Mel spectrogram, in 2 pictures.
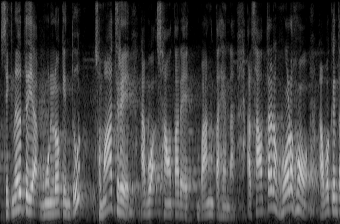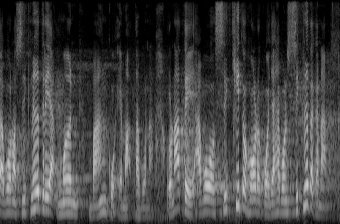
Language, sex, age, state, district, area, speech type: Santali, male, 30-45, West Bengal, Jhargram, rural, spontaneous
